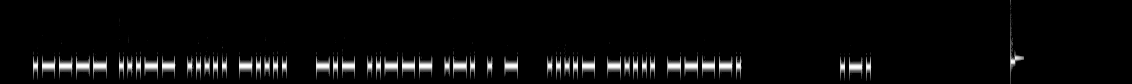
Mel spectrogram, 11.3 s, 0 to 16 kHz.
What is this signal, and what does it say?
Morse code, heard as a keyed tone, about 27 wpm, 700 Hz. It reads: 1356 K2RET 469 R
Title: Worked All Europe DX Contest - QTC Exchange - 28wpm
